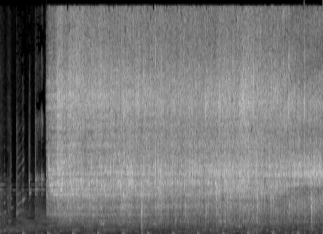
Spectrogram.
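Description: Ground meat sizzling loudly in hot oil in a wok while a metal spatula stirs it. The sizzle starts abruptly about a second in.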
